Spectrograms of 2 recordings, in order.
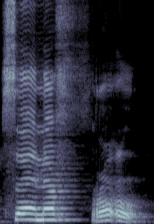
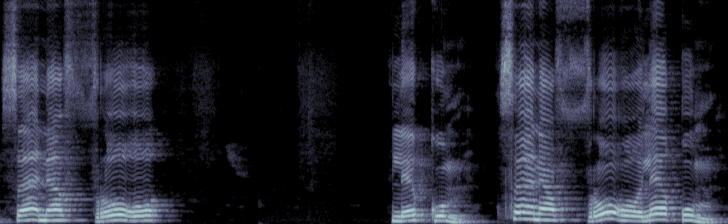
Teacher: ഗൈൻ തൊണ്ടയിൽ നിന്ന് വരുന്ന അക്ഷരം, തൊണ്ടേൻ്റെ മുകൾ ഭാഗത്തു നിന്ന് വരുന്ന അക്ഷരം ഗൈൻ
